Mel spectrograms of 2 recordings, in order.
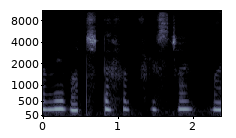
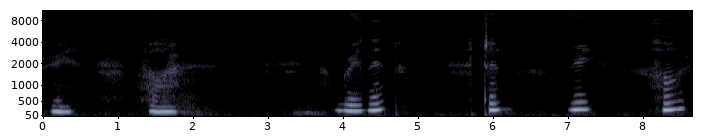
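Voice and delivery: guided breathing; slower than usual. Acted.

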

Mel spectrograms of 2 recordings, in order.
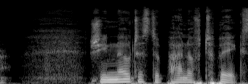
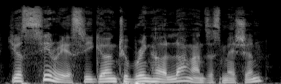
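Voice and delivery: higher, louder challenge; incredulous objection; 6 semitones higher, 5 dB louder than usual. Acted. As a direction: question the captain's decision in disbelief. Pyre Valor objects incredulously.

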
